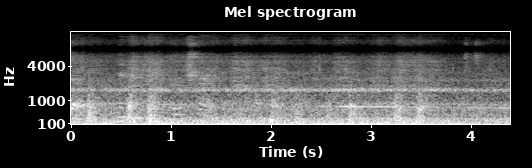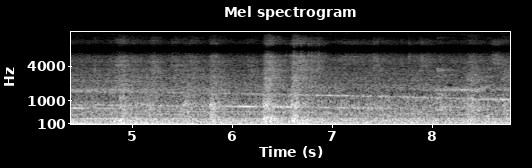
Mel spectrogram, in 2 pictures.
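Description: A train running along the track, heard from inside the carriage: a steady rumble with irregular clacks of the wheels over the rails, and a faint whine that slowly falls in pitch.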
